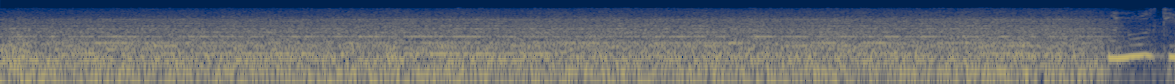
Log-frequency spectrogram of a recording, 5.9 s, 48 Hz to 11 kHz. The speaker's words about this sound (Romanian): Trenul Prietenia, care face legătura între Chișinău și București, circulă mai mult pustiu, plimbându-și personalul dintr-o țară în alta. Din cauza numărului mic de călători, cursele nu se mai fac zilnic, ca pe vremuri, ci doar de 3 ori pe săptămână.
